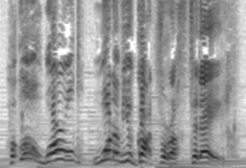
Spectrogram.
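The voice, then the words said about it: Loud, booming voice. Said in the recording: “in a real loud voice”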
